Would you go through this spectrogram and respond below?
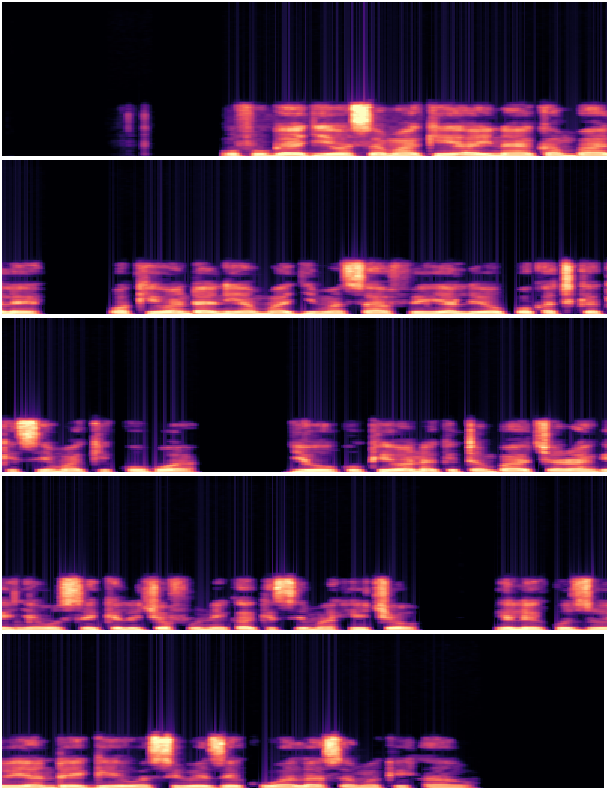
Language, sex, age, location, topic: Swahili, male, 25-35, Dar es Salaam, agriculture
